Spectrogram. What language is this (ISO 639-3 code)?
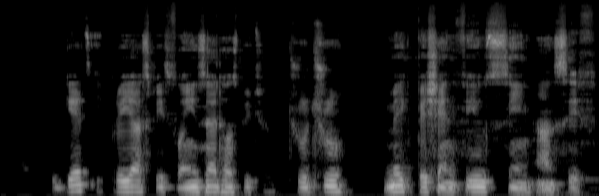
pcm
